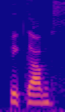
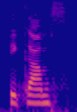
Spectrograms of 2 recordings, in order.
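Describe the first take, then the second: Both takes have the same delivery.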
